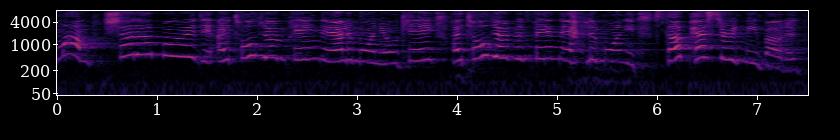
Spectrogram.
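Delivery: high, quick exasperated rant at a parent; retold angry outburst. Man on the phone to his mom about alimony, angry. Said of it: "he got really angry and he said".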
